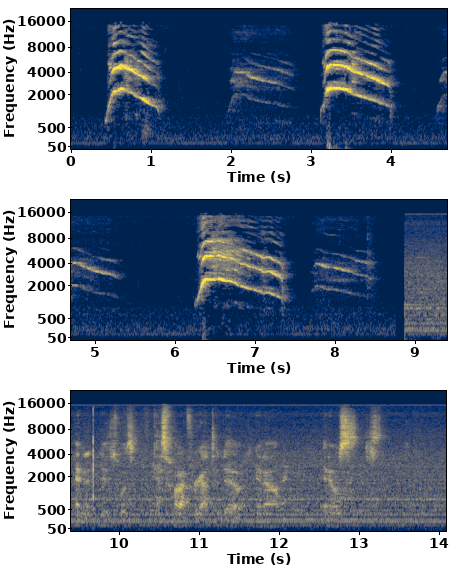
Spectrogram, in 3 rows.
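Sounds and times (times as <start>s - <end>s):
parrot whistled calls: 0.4s - 1.2s, 2.0s - 5.4s, 6.3s - 8.5s.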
